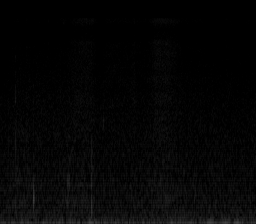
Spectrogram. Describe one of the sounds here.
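Hair rustles softly as a hand brushes through it.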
